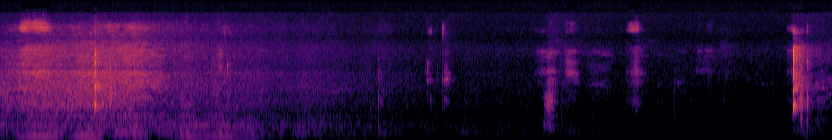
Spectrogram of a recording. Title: Cute baby hiccup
